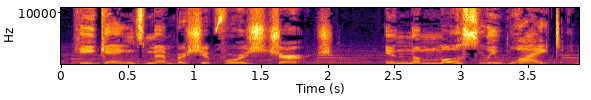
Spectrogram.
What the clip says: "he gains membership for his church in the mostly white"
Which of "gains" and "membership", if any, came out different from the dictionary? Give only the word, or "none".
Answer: none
